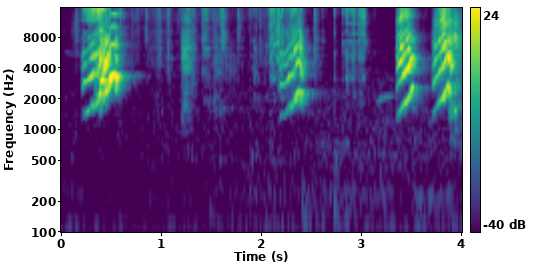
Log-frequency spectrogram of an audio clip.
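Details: Young cockatiels at feeding time give loud, rising, rasping squawks in separate bursts, one early and a pair near the end, with quiet gaps between.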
